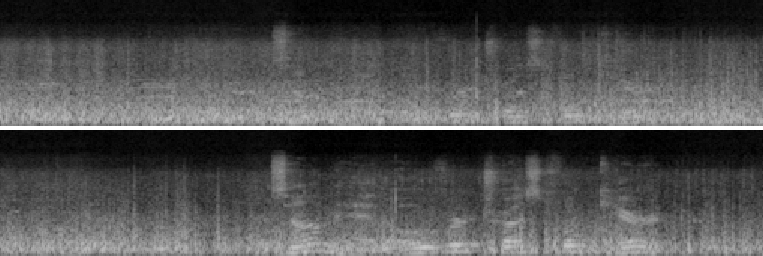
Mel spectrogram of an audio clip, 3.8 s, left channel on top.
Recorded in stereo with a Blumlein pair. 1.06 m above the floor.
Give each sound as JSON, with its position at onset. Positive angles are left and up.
{"t": 1.4, "sound": "a man speaking", "azimuth_deg": -40, "distance_m": 1.3}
